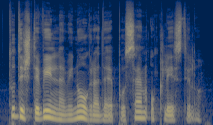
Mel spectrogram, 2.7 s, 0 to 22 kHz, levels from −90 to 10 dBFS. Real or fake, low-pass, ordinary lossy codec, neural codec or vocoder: real; none; none; none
